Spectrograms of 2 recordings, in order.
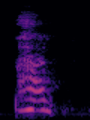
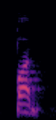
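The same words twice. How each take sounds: First: The p has a strong puff of air. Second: The p has no puff of air. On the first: The speaker calls it wrong. "puedes realmente ver que estás usando uh, aire desde la garganta" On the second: The speaker calls it right. "si lo haces correctamente, ... no lo sientes para nada"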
